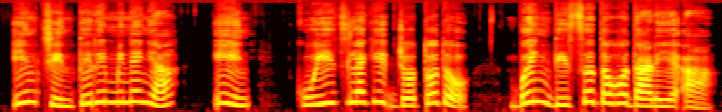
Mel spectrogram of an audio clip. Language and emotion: Santali, fearful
